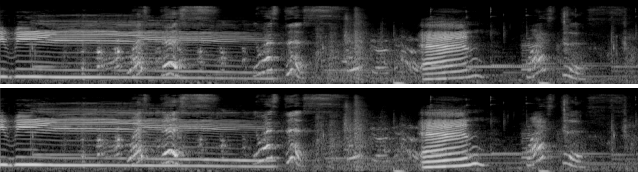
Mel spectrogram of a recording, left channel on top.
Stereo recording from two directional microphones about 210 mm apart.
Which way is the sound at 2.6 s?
15° right (ahead or behind).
